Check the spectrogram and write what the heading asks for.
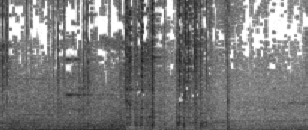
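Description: Shopping cart rolling over a hard store floor with a low rumble and rattle, then a short run of sharp knocks and clatters about two seconds in, as the boxes and pans in the cart are jostled.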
